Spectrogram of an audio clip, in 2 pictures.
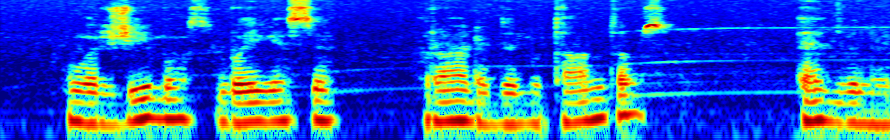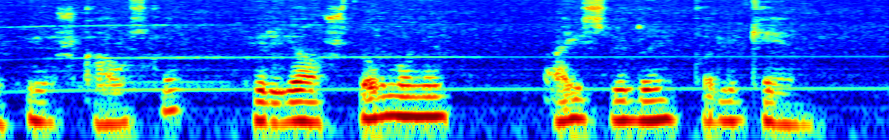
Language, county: Lithuanian, Vilnius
